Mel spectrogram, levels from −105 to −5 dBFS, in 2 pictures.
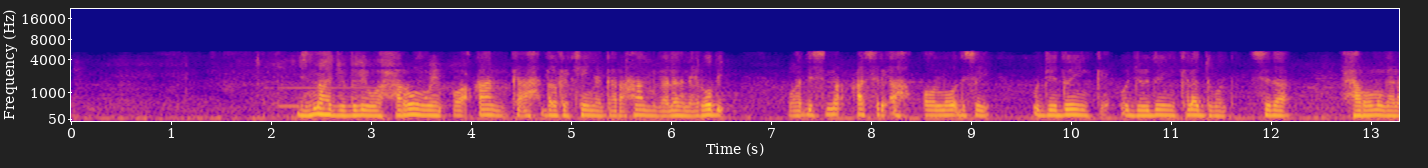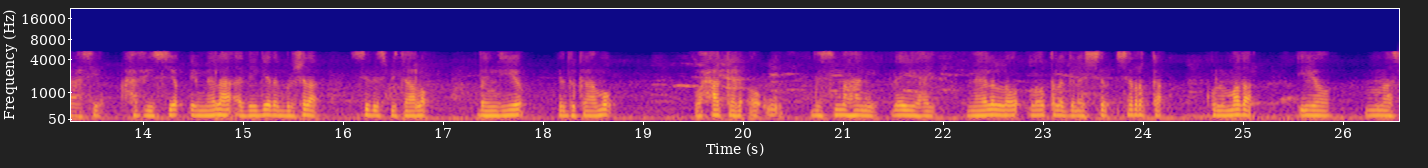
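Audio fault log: throughout Nellymoser compression: heavy rough hiss and underwater smear, nothing above 5.3 kHz; likely Nellymoser Asao near 22 kbps, noise-filling starved bands rather than MP3's metallic warble.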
